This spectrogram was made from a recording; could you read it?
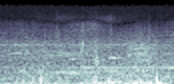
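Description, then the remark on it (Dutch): A group of riot police, just out of their buses, running in, with heavy footfalls thudding unevenly over a constant roar of outdoor crowd noise and indistinct voices. “Nou, daar komt de ME aan. Die is uit de bussen. Die begint te rennen.”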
